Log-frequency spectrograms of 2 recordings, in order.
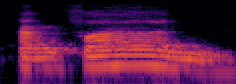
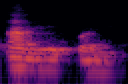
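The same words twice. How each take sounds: First: The final vowel is drawn out long. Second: The final vowel is kept short. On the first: The speaker calls it wrong. "bukan kita baca Angvan, bukan gitu" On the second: The speaker calls it right. "tapi tetap Angvan"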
